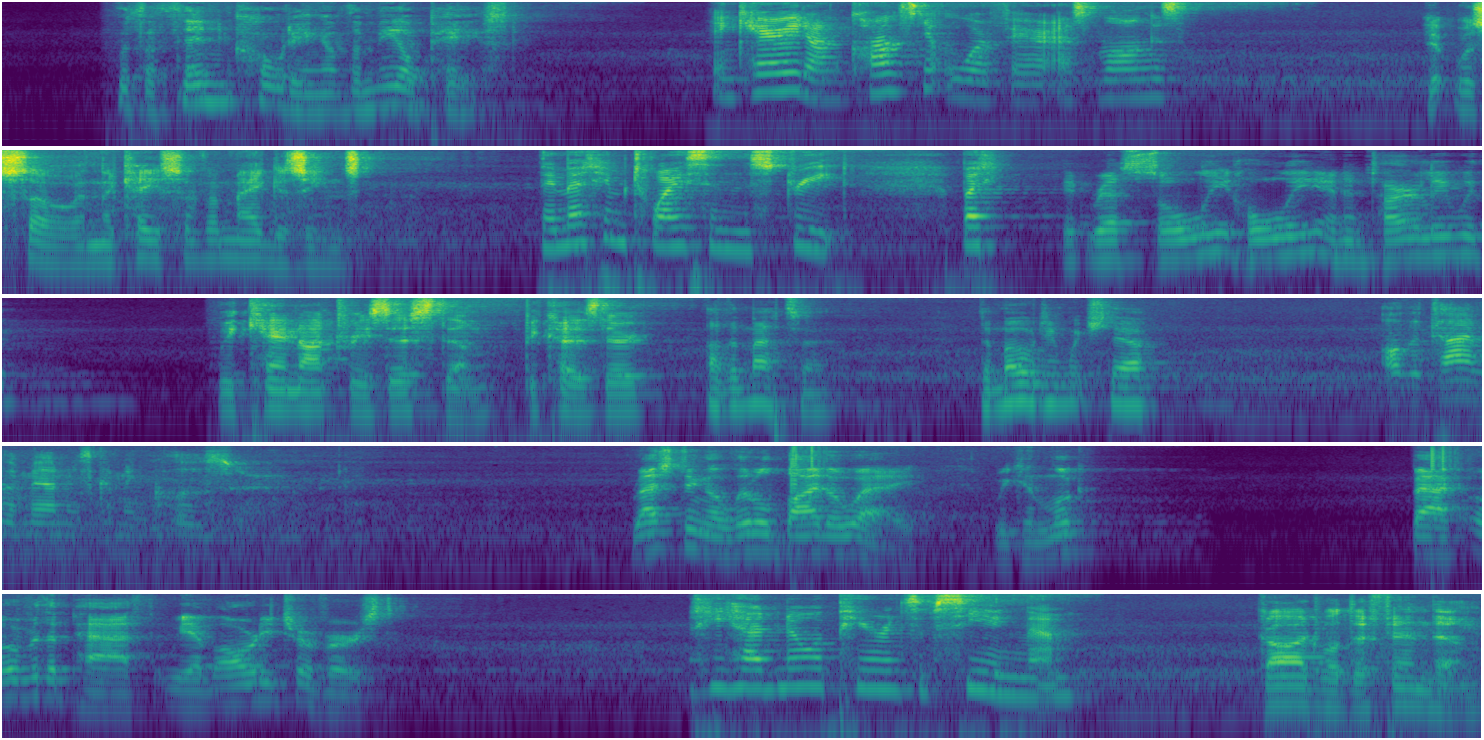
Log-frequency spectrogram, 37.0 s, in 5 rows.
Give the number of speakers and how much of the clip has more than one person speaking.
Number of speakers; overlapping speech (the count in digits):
9, no overlap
